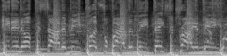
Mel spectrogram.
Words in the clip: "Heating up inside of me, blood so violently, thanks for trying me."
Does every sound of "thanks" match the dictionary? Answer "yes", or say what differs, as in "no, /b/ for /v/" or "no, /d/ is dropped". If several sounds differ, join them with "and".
yes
